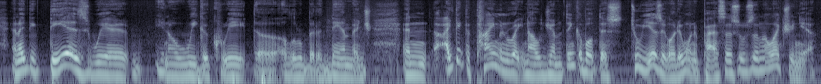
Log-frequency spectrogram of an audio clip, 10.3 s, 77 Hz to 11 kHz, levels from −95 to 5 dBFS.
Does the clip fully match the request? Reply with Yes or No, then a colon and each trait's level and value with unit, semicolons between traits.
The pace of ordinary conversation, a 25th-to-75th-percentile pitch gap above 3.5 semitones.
No: fast, 235 wpm; average, 4.3 semitones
